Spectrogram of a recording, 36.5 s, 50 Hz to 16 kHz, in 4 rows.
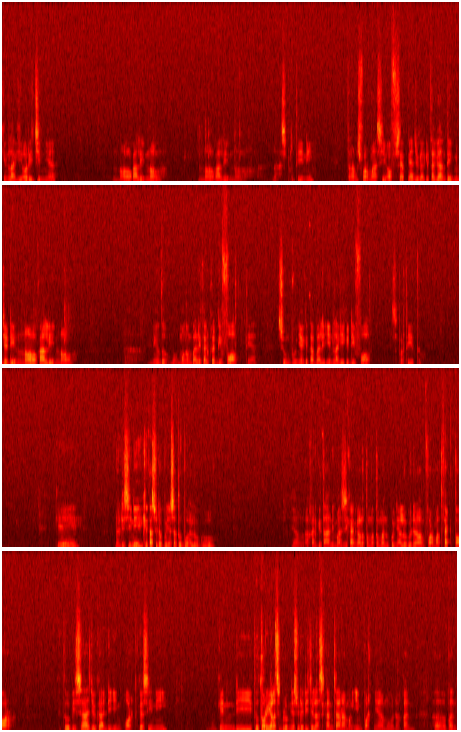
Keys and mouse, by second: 0.4 click, 1.6 click, 2.1 click, 3.6 KP_0, 4.0 KP_Enter, 4.3 KP_0, 4.7 KP_Enter, 8.0 click, 8.3 click, 9.5 KP_0, 9.8 KP_Enter, 10.1 KP_0, 10.4 KP_Enter, 21.0 click.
